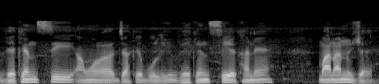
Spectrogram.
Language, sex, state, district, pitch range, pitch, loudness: Bengali, male, Tripura, Unakoti, 100-110 Hz, 105 Hz, -20 LUFS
